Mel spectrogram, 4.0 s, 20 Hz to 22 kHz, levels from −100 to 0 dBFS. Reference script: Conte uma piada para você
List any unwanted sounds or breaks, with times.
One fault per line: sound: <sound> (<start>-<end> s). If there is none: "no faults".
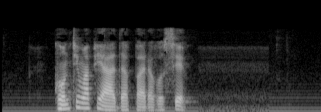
no faults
